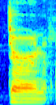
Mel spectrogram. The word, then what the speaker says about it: Dern: Rhymes with Fern. – Dern.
